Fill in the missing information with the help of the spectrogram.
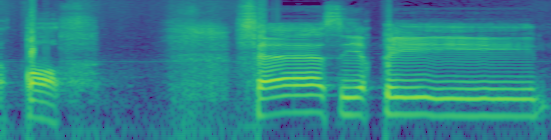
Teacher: لوتھڑا جو لٹک رہا ہے اس کے ساتھ بالمقابل تالو کے ساتھ لگے تو قاف ادا ہوتا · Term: قاف کا مخرج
